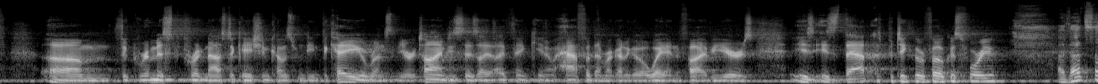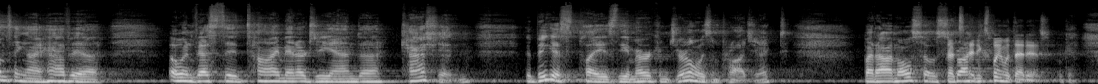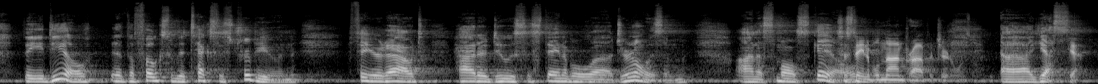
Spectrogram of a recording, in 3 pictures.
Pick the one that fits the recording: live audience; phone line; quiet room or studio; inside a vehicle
live audience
